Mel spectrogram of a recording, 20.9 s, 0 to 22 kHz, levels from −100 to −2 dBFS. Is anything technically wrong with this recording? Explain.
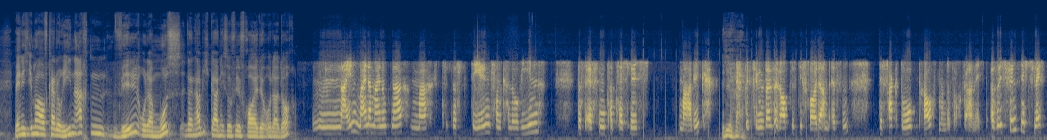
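Yes. From 12.64 to 16.37 s there is a train of clicks: about twenty sharp, near-identical pulses at a regular 4.56 per second, peaking roughly 5 dB above the surrounding sound. The uniform shape and steady spacing point to an external periodic source, likely electrical interference from nearby equipment or a faulty connection or power supply, rather than anything in the recorded material. The result is a mechanical ticking laid over the audio, including its quieter stretches.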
